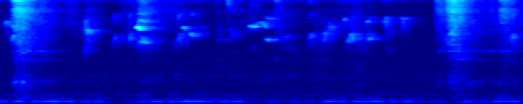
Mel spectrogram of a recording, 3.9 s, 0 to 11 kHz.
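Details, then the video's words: A European goldfinch, 16 September 2020, sings a quick, tinkling twitter of thin, high notes, half-buried under a steady low electrical hum and brief bursts of rustling noise. "GOLDFINCH SONG"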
